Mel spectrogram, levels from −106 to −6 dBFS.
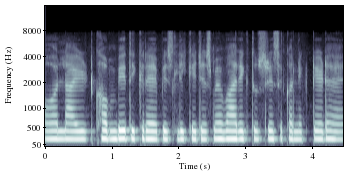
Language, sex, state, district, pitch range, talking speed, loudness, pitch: Hindi, female, Chandigarh, Chandigarh, 200-210 Hz, 200 wpm, -15 LUFS, 205 Hz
